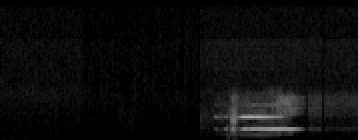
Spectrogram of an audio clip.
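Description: Near silence, broken about a second and a half in by a faint click and then a brief, steady, high-pitched beep.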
